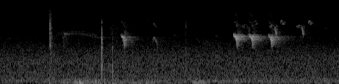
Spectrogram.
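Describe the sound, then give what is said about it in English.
Thin, high flight calls of a female wild bird: one short call, then a quick run of three or four chirps near the end. All are faint over a hissy background, with a couple of sharp clicks earlier. “It might be the male in the back, but those flight calls were the female.”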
